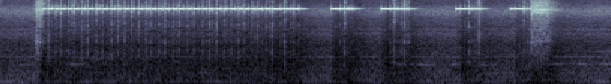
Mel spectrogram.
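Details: Arma RC car's Vortex electric motor has failed: a shrill, warbling, high-pitched screech from worn bearings.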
